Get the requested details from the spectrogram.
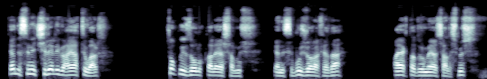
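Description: A man with a fairly high pitch keeps his loudness very even and leaves long, frequent pauses. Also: ordinary pitch variation, moderate pace, dry, close sound with no echo. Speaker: documentary host. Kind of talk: documentary narration to camera.

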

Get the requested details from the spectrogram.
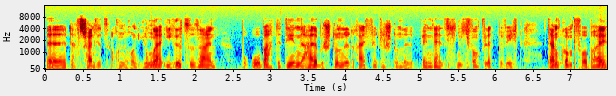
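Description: An unremarkable speaking voice moves at a moderate pace with fairly even intonation and big swings in loudness. The sound is dry and close with no echo, over a quiet background. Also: man, fairly low pitch for a man. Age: 40s. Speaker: podcast listener guest. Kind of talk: casual chat. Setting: remote call from home office.

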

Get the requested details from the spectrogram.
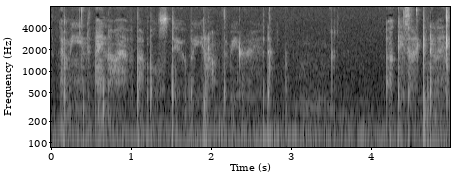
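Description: Whispering at a very fast pace. The tone is playful. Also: woman. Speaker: ASMR creator. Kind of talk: ASMR roleplay personal attention. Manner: playful, soft, personal-attention roleplay. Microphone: phone near.

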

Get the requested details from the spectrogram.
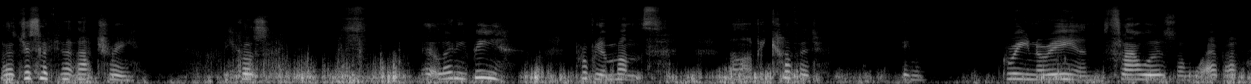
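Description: Loud background noise accompanies speech at a very slow pace with long, frequent pauses, and the sound is dry with no echo. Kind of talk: casual vlog chat. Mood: relaxed, chatty. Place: open country. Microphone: phone near.

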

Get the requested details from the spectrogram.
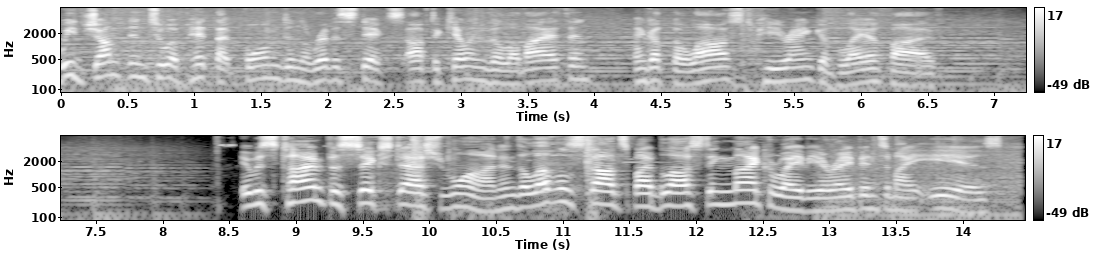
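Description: Music can be heard behind the voice. A man's delivery is moderately paced, with ordinary pitch variation. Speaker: gaming YouTuber. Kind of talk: gaming commentary voiceover.

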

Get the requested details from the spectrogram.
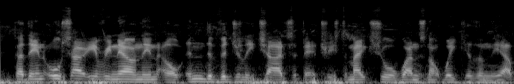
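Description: Over light background noise, a man talks at a very fast pace. His pitch variation is ordinary. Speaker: tractor owner vlogger. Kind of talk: casual vlog chat. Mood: reflective, folksy humour. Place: open country. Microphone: phone near.

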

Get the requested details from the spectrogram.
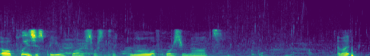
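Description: Long, frequent pauses break up the speech. Background noise is noticeable. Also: moderate pace. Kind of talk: casual gameplay commentary.

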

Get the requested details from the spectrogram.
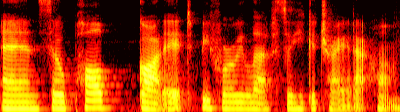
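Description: Speaking fairly slowly, a woman delivers the words. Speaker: vlogger. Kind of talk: casual vlog chat. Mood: relaxed, cheerful. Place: home room.

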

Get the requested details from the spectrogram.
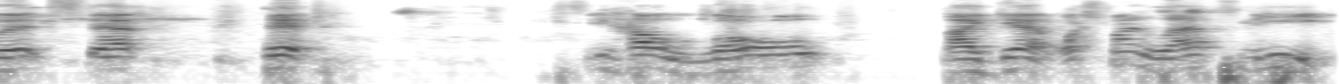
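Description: Raised and projected, a man's bright, sharp voice moves at a very slow pace with ordinary pitch variation. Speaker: tennis fitness coach. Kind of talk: live online workout instruction. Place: garden. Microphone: camera far.

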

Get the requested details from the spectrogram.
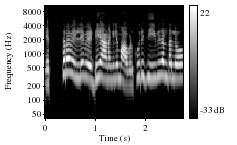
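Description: A woman's voice comes through bright and sharp. The sound is dry and close with no echo, and the background is quiet. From Kerala, Palakkad. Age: 20s. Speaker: social media influencer. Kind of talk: interview.

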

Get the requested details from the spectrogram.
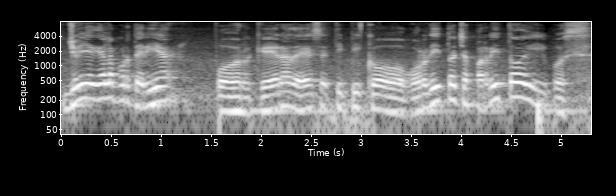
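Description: Light background noise sits behind a man speaking. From Ciudad Juárez, Chihuahua, northern Mexico. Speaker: goalkeeper coach. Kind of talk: casual interview. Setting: studio. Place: home room. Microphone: studio mic.

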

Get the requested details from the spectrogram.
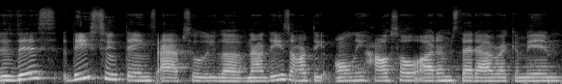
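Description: A woman with a fairly low pitch uses lively intonation and very even loudness, with hardly any pauses. Light background noise sits behind her. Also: moderate pace. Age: 40s. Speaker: lifestyle vlogger; vlogger. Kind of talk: casual vlog monologue. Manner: animated. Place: home room. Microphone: phone near.

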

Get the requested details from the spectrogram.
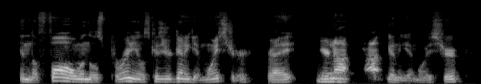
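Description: Against a quiet background, a man talks at a very fast pace with fairly even intonation. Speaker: podcast guest. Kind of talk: casual explanatory conversation. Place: home room. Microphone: studio mic.

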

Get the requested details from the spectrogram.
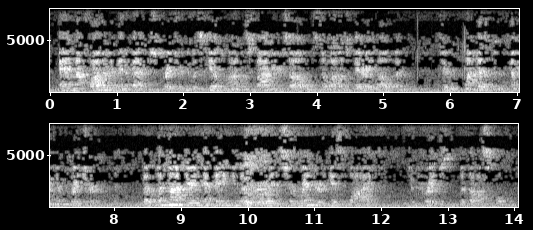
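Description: Audible room echo and loud background noise surround a woman speaking at a moderate pace. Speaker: pastor's widow. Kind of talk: testimony. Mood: warm, reflective. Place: hall.

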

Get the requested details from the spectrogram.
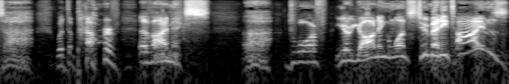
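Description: A man's put-on character voice, extremely high-pitched, at a fairly slow pace. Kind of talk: fantasy game character. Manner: fierce, battle shout.

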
